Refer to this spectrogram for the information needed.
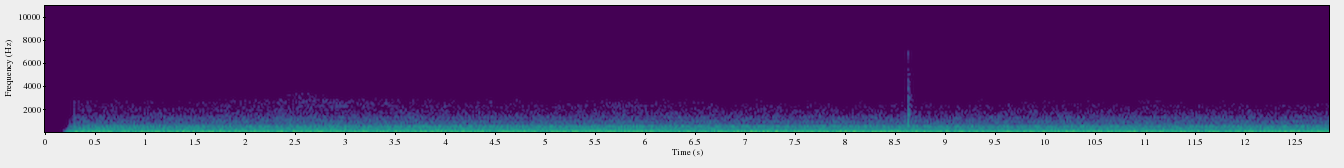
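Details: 1996 BMW E39 523i automatic (pre-facelift): steady low drone under road noise while driving, heard at 50–60 km/h and 70–80 km/h, shifting partway through; humming source not yet found.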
